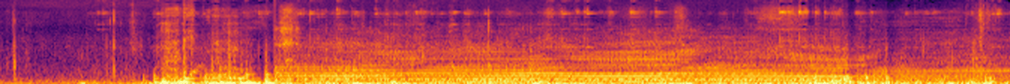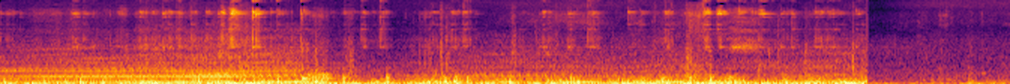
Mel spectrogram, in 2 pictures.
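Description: Wind gusts roughly across the microphone outdoors.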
